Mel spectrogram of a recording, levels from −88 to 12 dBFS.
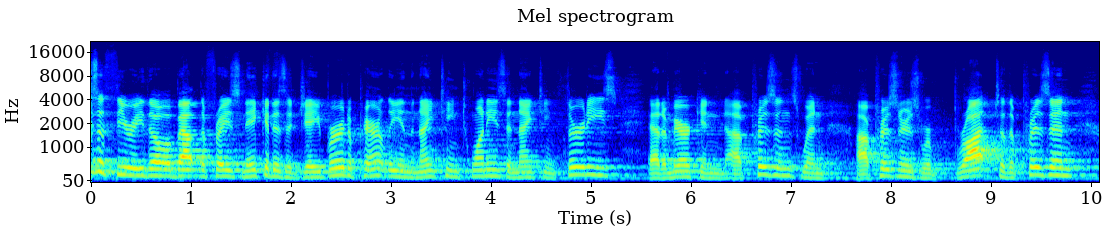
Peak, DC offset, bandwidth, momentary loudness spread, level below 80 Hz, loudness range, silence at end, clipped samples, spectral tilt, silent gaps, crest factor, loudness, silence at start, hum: -8 dBFS; under 0.1%; 16.5 kHz; 12 LU; -82 dBFS; 4 LU; 0 s; under 0.1%; -5 dB/octave; none; 22 dB; -30 LUFS; 0 s; none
